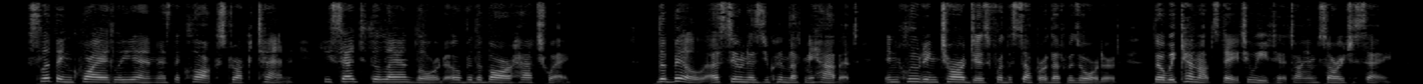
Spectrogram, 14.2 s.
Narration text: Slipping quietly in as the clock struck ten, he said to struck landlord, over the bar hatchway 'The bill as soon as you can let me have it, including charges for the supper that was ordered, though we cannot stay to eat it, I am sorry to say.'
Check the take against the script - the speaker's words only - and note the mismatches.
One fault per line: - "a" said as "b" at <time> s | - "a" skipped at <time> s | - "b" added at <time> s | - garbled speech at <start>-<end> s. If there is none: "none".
- "struck" said as "the" at 3.7 s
